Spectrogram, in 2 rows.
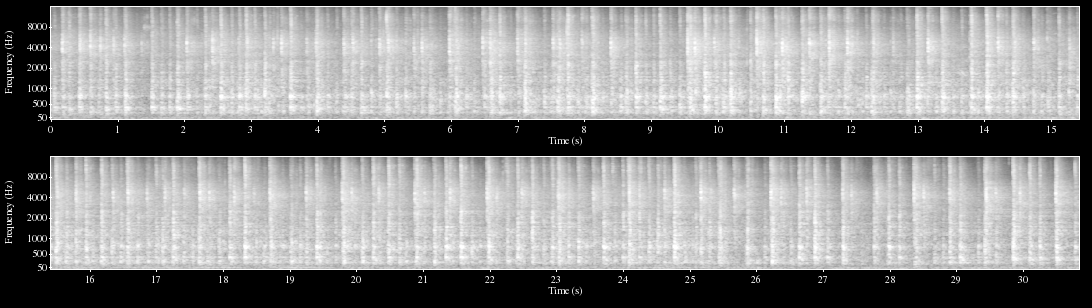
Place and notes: Guimarães, square at Rua Paio Galvão - seat drumming
a few guys drumming on a metal boxes/seats/benches, located randomly on the yard of an art school or gallery.
Guimaraes, Portugal, 2 October 2013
